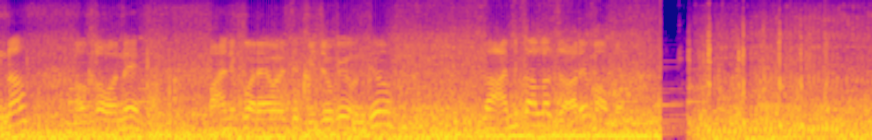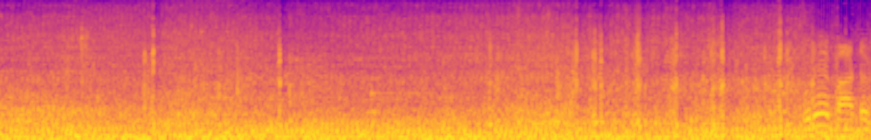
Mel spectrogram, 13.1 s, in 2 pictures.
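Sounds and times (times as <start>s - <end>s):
wind and road noise: 0.0s - 13.0s
scooter engine running: 4.5s - 13.0s.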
